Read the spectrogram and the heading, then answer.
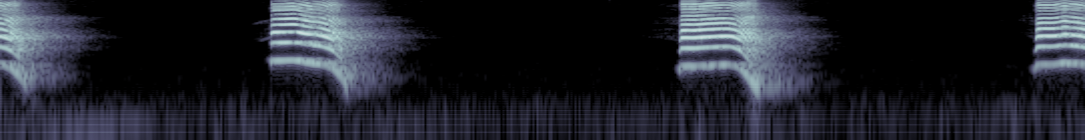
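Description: A roe deer doe's call imitated on a worn Blatter deer call: four short, high, squeaky whistled calls, evenly spaced, each with a rich harmonic tone whose pitch drops at the end.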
